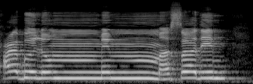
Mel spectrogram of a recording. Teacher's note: तनवीन के बाद मीम आ रहा है तो इदगाम हो रहा है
